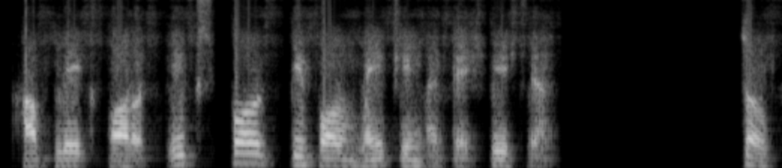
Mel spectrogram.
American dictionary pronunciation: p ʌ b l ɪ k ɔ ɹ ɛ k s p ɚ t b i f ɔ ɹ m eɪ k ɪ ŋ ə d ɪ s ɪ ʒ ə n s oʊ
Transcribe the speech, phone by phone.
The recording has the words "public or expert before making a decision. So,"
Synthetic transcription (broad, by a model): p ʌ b l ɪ k ɔ ɹ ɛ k s p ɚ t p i p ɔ l m eɪ k ɪ ŋ ə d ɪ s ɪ ʃ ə n s oʊ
